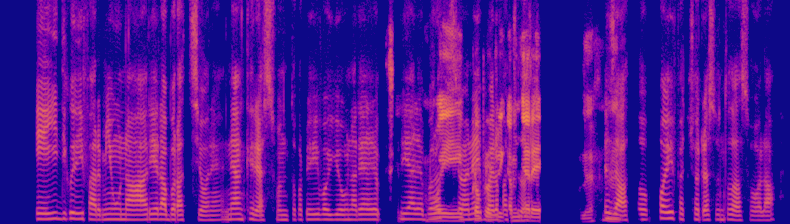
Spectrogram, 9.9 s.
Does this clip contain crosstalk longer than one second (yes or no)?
yes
